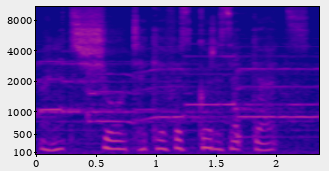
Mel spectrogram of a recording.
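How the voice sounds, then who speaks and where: A woman's voice: on the low side, fairly even intonation, normal speed, natural voice. An actress playing a pragmatic, determined northern noblewoman in a video game, dry and practical in manner. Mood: wry, determined. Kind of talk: video game cutscene acting. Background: loud music.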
